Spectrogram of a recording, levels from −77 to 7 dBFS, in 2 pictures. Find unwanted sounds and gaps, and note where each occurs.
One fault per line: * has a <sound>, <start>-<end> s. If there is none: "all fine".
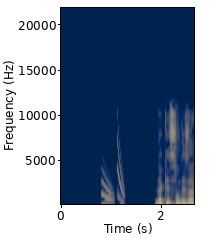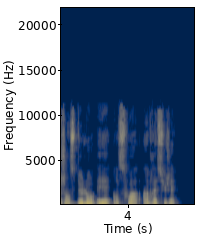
* has a chirp, 0.8-1.3 s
